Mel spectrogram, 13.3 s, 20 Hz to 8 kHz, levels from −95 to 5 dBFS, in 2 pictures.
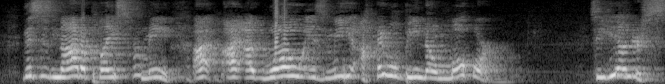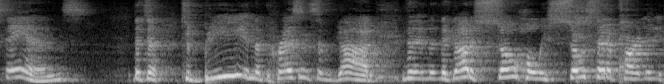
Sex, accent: male, American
